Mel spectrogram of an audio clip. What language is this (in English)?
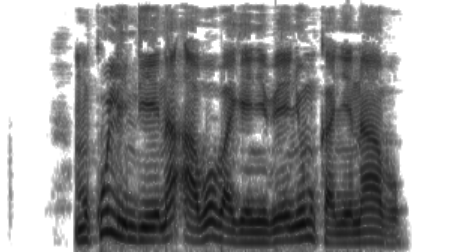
Taita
